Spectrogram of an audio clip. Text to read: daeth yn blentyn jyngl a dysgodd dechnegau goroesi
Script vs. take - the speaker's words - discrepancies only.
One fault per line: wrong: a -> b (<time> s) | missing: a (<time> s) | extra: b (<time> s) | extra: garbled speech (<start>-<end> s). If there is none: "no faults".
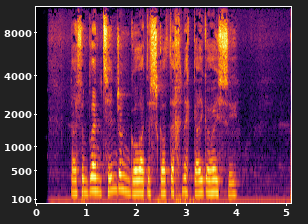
no faults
